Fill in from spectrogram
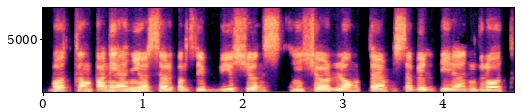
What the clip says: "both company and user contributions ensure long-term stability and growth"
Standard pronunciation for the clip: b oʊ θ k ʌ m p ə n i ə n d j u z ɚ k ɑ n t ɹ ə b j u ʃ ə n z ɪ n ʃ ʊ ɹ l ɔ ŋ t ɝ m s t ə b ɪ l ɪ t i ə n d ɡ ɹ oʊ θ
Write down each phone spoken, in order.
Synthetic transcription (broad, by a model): b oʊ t k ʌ m p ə n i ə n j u s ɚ k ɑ n t ɹ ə b j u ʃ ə n s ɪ n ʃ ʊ ɹ l ɔ ŋ t ɝ m s t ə b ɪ l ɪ t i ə n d ɡ ɹ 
